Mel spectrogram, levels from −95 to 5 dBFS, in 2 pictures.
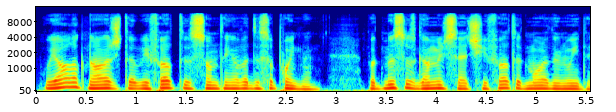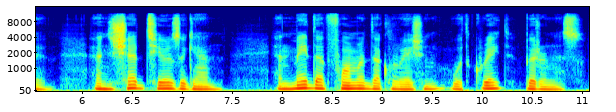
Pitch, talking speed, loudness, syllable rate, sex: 125 Hz, 185 wpm, -17 LUFS, 5.5 syllables/s, male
